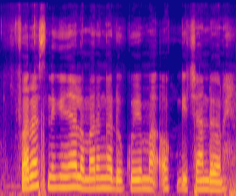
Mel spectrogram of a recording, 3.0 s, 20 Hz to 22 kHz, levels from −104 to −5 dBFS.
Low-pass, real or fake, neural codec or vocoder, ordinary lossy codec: 19.8 kHz; fake; vocoder, 48 kHz, 128 mel bands, Vocos; none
